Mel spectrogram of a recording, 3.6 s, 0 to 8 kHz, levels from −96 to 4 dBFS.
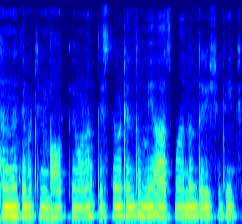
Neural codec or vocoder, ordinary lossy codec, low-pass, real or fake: none; MP3, 48 kbps; 7.2 kHz; real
